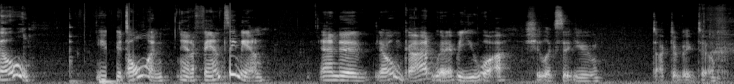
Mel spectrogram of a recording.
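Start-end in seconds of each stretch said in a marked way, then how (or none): 0.0-5.1 put-on New York accent, laid on, swooping pitch. Speaker, late starting a character voice, greets the others: New York accent. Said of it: "Are we in New York City?".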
